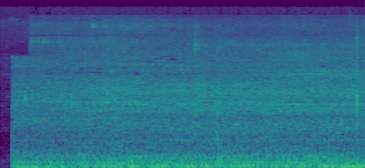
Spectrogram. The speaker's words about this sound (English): It's mayhem. Cars, mopeds, trams, pedestrians, and so many cyclists.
